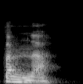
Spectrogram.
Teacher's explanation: By internal sandhi, the d and the n merge to panna.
